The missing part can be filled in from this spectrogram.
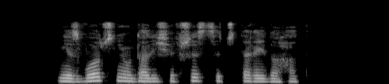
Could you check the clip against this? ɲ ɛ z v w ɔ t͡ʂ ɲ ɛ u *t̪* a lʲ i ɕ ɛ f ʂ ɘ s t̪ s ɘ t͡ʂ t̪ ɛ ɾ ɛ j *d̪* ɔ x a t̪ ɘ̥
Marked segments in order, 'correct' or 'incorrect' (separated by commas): incorrect, correct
